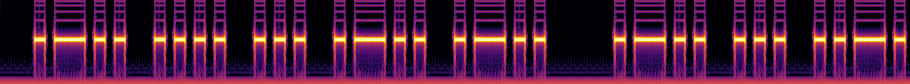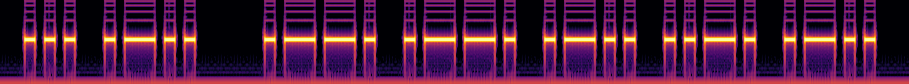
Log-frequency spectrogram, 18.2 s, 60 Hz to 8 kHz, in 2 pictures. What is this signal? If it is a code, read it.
Morse code, heard as a keyed tone, about 12 wpm, 800 Hz. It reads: LHSLL LSFSL PPLFL
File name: taviro tanulas / cw 69 10 10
